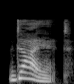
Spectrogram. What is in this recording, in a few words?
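"diet", American English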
